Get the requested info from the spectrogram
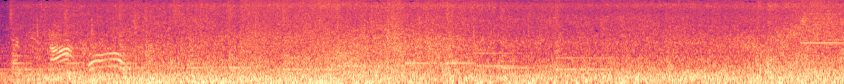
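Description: Ocean surf breaking and washing up a sandy shore in a steady, loud rush, with wind buffeting the microphone. A short voice call comes about a second in.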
